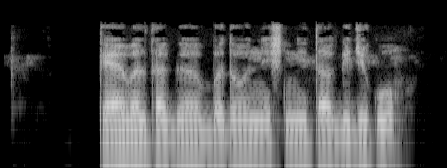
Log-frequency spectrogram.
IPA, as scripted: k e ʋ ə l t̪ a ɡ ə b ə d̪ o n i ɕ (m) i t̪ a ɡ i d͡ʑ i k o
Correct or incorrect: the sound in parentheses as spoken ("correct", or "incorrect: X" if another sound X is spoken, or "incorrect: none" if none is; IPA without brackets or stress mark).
incorrect: n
